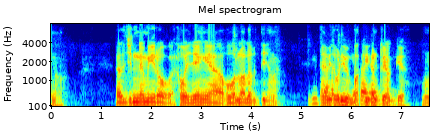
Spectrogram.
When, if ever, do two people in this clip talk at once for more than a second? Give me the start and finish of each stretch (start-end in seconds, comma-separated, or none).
5.4-6.7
